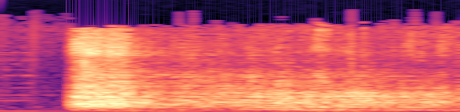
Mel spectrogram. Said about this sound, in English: At first, I thought the police had arrived. Then I realized it was thunder. A heat storm was breaking.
